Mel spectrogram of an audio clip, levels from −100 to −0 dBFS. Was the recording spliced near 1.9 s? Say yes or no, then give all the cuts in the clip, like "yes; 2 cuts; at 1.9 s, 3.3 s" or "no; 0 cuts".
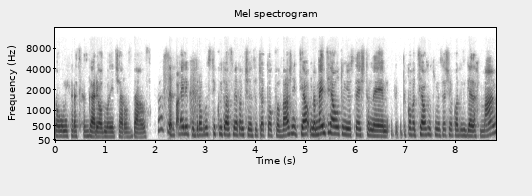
yes; 1 cut; at 1.9 s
